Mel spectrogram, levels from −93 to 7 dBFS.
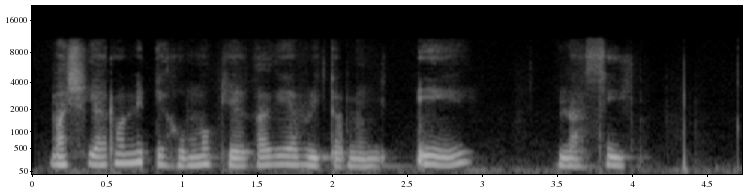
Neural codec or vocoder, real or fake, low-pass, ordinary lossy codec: codec, 44.1 kHz, 2.6 kbps, DAC; fake; 10.8 kHz; none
